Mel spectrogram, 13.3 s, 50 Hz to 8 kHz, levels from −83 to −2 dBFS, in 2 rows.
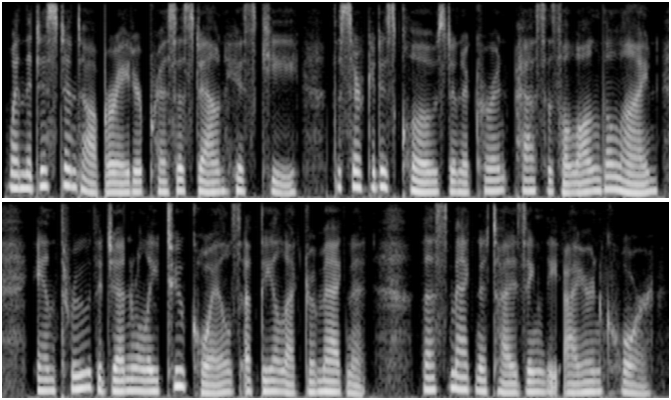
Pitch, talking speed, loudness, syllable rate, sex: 160 Hz, 150 wpm, -16 LUFS, 4.4 syllables/s, female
